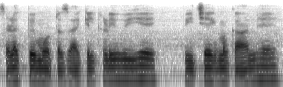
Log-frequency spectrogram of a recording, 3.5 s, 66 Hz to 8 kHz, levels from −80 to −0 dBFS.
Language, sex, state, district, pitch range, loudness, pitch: Hindi, male, Uttar Pradesh, Lalitpur, 90-105 Hz, -16 LUFS, 100 Hz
